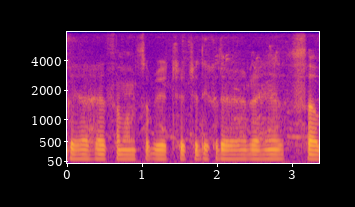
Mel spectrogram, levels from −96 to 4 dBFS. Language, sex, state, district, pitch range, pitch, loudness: Hindi, male, Chhattisgarh, Kabirdham, 100-105 Hz, 105 Hz, -23 LUFS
